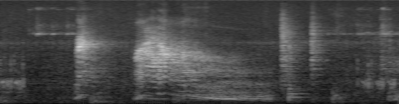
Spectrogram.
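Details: Bengal kittens Xena and Gabbi play-fighting indoors: a loud, harsh descending yowl lasting over a second, preceded by a short sharp cry and followed by brief scuffling noises.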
